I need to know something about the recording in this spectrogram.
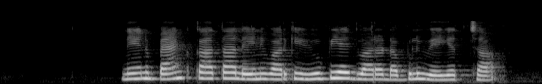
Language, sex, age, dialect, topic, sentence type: Telugu, female, 60-100, Central/Coastal, banking, question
